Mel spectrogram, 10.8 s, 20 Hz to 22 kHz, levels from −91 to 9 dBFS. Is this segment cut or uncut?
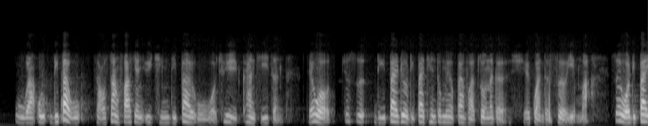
cut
